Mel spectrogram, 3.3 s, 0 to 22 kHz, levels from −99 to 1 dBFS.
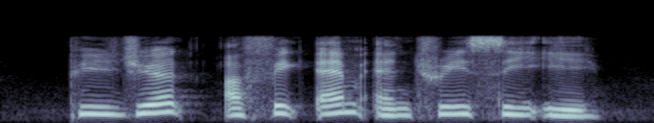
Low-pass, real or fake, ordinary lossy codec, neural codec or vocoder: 7.2 kHz; fake; none; vocoder, 22.05 kHz, 80 mel bands, Vocos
